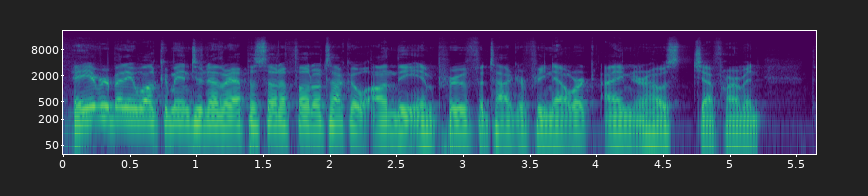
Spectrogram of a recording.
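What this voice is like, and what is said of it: Sick-sounding voice. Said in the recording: “the plague still has a bit of a hold over me, as you can probably tell from my voice.”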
